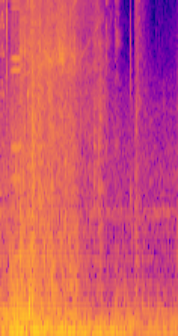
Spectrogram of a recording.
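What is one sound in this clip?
An electronic tool buzzes and crackles.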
